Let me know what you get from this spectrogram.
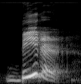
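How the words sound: It is said with an American accent.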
